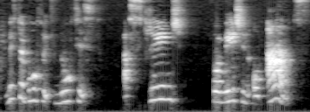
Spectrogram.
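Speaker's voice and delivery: normal talking voice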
